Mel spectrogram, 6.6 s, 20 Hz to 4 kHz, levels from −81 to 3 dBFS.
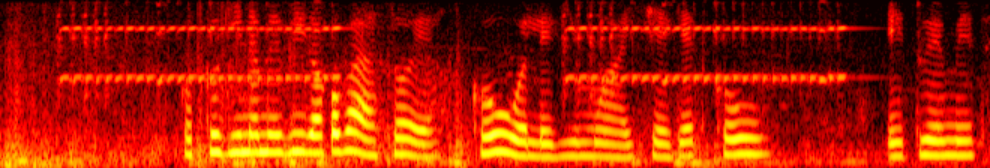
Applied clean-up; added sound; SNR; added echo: none; Bowed string instrument + Thunder / Rain; 12 dB; none.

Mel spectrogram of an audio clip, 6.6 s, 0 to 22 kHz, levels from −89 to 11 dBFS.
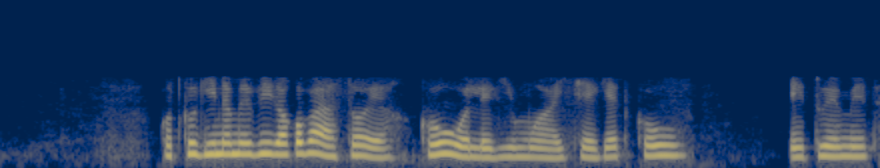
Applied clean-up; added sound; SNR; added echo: none; none; none; none.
